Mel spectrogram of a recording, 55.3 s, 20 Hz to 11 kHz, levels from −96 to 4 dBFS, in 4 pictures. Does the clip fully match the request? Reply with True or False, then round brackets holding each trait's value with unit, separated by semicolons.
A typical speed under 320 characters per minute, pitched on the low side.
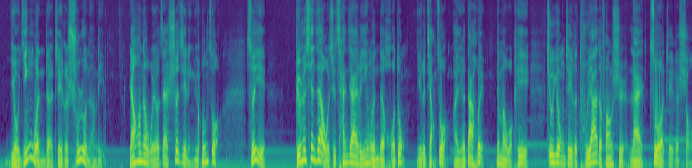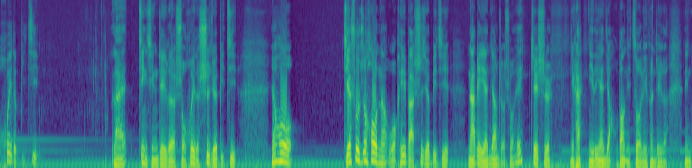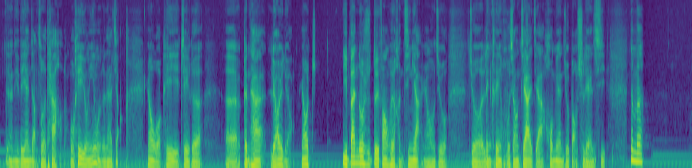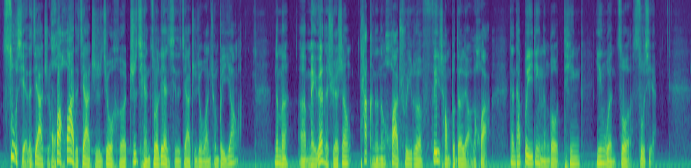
True (280 characters per minute; 105 Hz)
